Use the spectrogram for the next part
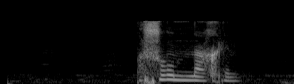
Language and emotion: Russian, angry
